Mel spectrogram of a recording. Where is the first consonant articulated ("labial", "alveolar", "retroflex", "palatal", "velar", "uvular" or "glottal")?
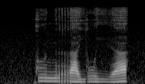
velar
